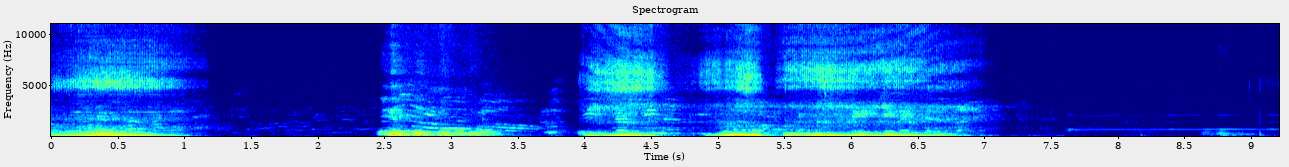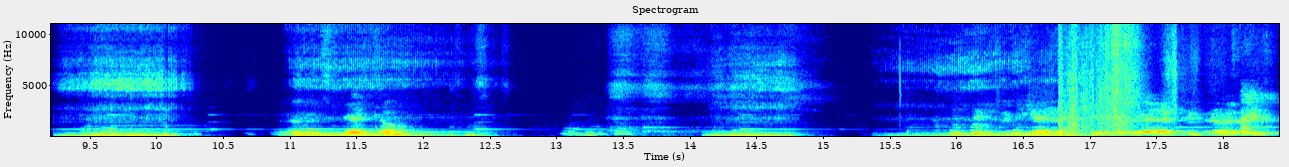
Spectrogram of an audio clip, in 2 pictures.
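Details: Pitbull dog snoring in sleep: loud, coarse, snorting snores in irregular bursts separated by pauses, with faint music in the background.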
